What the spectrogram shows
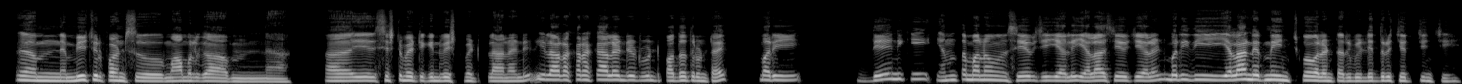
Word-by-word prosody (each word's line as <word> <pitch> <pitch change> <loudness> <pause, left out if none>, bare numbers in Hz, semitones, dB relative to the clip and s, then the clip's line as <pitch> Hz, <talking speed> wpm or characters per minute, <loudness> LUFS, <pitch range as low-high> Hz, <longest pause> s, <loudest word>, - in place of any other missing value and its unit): ఆహ్, 200 -1 +2
హ్మ్. 170 -2 +2
Mutual 200 -1 +4
funds 175 -2 +1 0.3
మాములుగా 165 0 0
ఆహ్, 145 - -3
హ్మ్. 140 -1 -2 0.2
న - - -3 0.6
ఆహ్, 165 0 +2
ఎ - - +2 0.2
సిస్టమేటిక్ 180 -2 -1
ఇన్‌వెస్ట్‌మెంట్ 165 -2 -2
ప్లానని, 160 +3 -2 0.2
ఇలా 215 -1 +3
రకరకాలైనటువంటి 200 -3 0
పద్ధతులుంటాయి. 175 0 -1 0.4
మరి 200 0 +1 0.9
దేనికి 245 +3 -1 0.3
ఎంత 205 +2 -3
మనం 210 -1 +2 0.2
సేవ్ 190 0 +1
చెయ్యాలి, 180 0 +1
ఎలా 180 +1 +3
సేవ్ 180 -1 +2
చేయాలి 180 +1 +2
అంటే, 230 - -4
మరి 220 +1 +1
ఇది 215 +1 0 0.3
ఎలా 230 +2 +7
నిర్ణయించుకోవాలి 195 -4 +3
అంటారు 160 0 -2
వీళ్ళిద్దరూ 170 +2 -1
చర్చించి? 150 -2 -6
180 Hz, 135 wpm, -22 LUFS, 165-205 Hz, 0.9 s, ఎలా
